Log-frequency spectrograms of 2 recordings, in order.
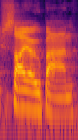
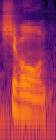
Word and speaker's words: Siobhan: Yes, the name Sioban, pronounced Siobhan.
